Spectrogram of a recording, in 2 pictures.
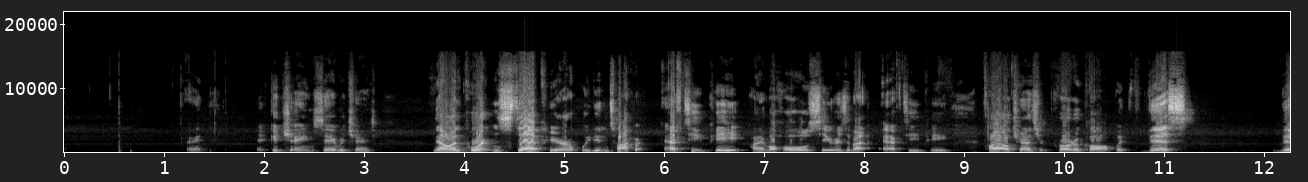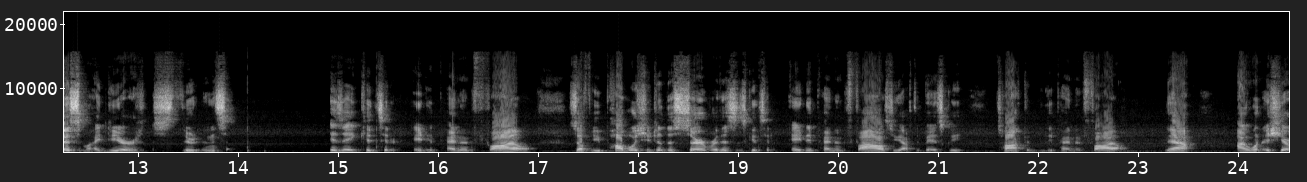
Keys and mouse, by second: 1.3 super+s, 14.1 click.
